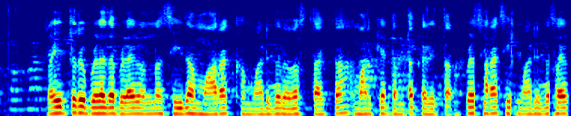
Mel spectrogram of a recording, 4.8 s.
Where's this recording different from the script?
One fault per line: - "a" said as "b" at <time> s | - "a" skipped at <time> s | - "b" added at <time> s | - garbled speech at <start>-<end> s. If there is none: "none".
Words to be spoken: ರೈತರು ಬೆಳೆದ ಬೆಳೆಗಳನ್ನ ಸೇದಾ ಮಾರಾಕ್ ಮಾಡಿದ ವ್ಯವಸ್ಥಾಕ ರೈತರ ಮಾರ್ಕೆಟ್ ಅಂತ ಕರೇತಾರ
- "ರೈತರ" skipped at 2.8 s
- garbled speech at 3.9-4.7 s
